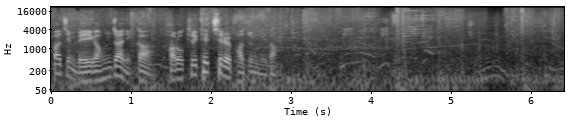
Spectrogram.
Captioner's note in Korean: 비명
